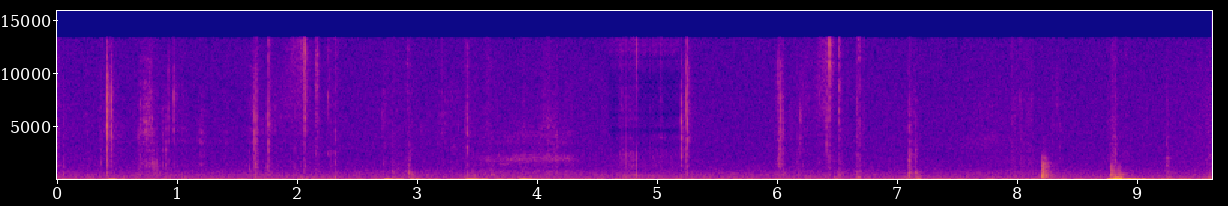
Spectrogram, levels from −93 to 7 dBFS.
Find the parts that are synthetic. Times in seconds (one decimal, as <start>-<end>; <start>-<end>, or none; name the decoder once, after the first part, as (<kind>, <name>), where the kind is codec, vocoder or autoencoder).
4.6-5.2 (codec, SNAC)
